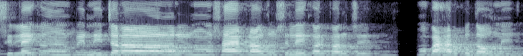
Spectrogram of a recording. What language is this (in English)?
Odia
